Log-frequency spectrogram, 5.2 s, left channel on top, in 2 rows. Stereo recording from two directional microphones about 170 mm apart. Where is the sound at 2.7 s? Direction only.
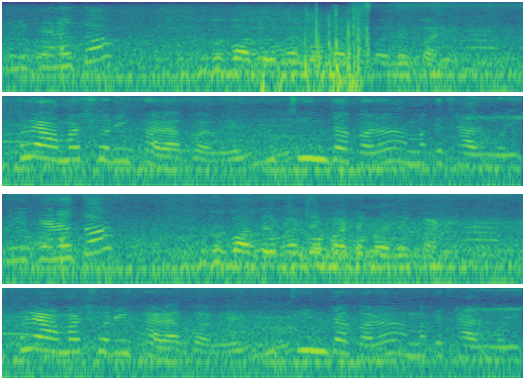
15° left (ahead or behind).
